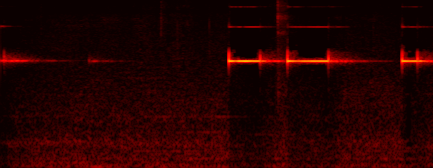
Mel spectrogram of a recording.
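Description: Repaired handheld VLF metal detector's buzzer beeping in a single high tone: a beep at switch-on, then three loud beeps in quick succession about two seconds in and two more near the end, its alarm for metal detected near the search coil.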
